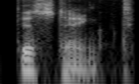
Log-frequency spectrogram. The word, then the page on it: distinct: American English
